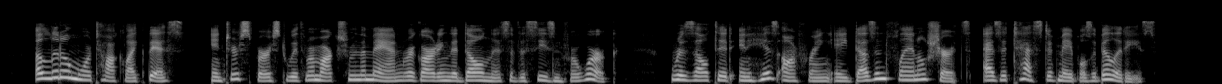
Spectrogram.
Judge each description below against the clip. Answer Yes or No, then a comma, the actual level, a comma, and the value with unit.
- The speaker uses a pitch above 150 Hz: Yes, medium, 185 Hz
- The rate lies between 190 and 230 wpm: No, average, 170 wpm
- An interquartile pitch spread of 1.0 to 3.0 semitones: No, average, 4.5 semitones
